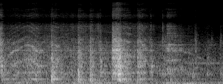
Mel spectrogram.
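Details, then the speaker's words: ZJ-generation Jeep with a long-crank complaint: key cycled a couple of times to prime, fuel pressure reached about 40 psi (spec 40–53) and it fired after a brief crank, settling toward idle. Pressure won't hold and bleeds back to the tank. "easy there now I don't know if you guys noticed they got to about 40 psi and fired the pump should run between 40 and 50 3 psi"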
